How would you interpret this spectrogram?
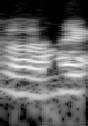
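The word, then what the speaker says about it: foie gras: It's called Fulgra or something like that. Fogwa. Yeah, Fogwa. I can't Yeah.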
